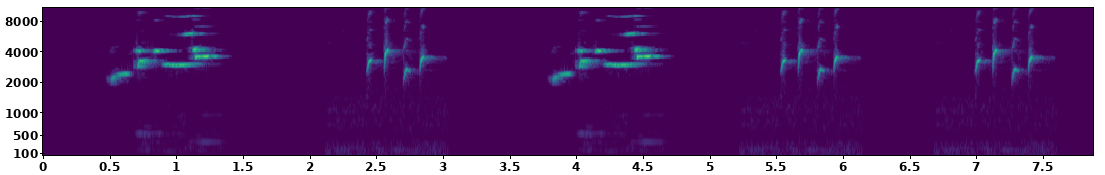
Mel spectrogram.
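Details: Malaga-style song of a European goldfinch, recorded for young birds to memorise: a buzzy rising whistle phrase alternates with short clusters of bright twittering notes, the pattern repeated twice with clear pauses.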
